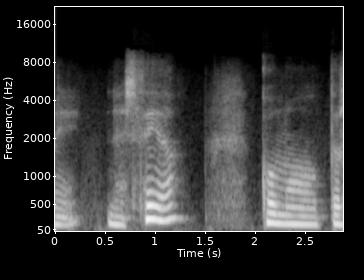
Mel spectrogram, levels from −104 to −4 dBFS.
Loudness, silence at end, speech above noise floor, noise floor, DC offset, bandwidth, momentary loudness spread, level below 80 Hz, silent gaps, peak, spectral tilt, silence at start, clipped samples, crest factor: -19 LUFS; 0 s; 26 dB; -44 dBFS; under 0.1%; 8.8 kHz; 20 LU; -58 dBFS; none; -2 dBFS; -7.5 dB/octave; 0 s; under 0.1%; 18 dB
